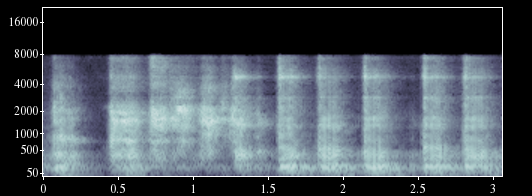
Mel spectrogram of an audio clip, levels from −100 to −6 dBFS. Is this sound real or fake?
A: fake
